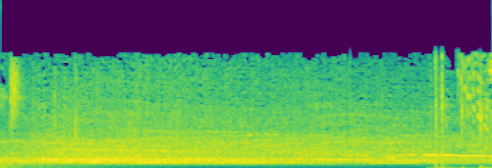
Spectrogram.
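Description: A live brega concert opening: a crowd cheering and screaming over a held keyboard note, then the band's drums and bass come in heavily about five seconds in.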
